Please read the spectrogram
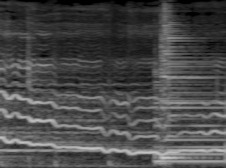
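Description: Slow ballad music: a held, wordless sung note with vibrato slides slowly down in pitch over soft sustained accompaniment, and a new note begins about one and a half seconds in.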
